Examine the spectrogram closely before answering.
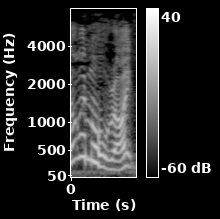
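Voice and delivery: imitating a Welsh accent she can't quite do; attempted Welsh accent. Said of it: "can't re-, do the accent".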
